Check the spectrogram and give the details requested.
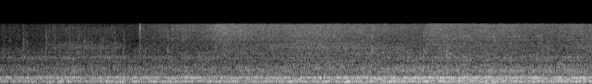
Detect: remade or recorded recorded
